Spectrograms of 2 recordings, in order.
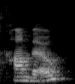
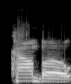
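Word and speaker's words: Kambo: Ivan um I've had it's spelled k MBO I'm pretty sure the pronunciation is combo uh if you guys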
